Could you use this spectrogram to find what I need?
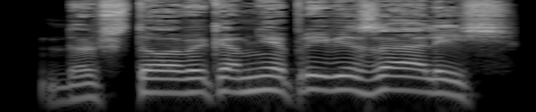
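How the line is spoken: Growl. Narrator (Russian): рыкнул Сатурн

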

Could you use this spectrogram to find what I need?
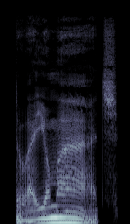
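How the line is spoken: Through gritted teeth. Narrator (Russian): процедил охотник

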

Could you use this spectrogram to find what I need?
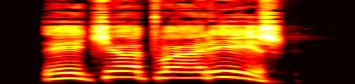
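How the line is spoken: Whining. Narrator (Russian): заскулило тело

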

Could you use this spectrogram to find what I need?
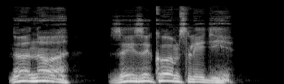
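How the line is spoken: Grunt, smirking. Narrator (Russian): хмыкнул

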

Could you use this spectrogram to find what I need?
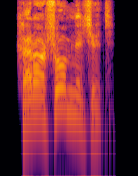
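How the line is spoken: Barked. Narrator (Russian): рявкнул тот

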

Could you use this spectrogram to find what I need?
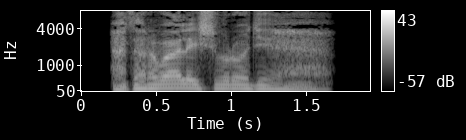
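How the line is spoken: Hoarse. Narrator (Russian): сипло выговорил Леший

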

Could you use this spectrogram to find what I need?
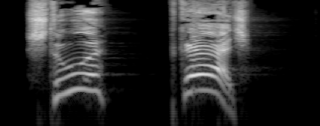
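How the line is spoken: Shout. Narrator (Russian): снова крикнул

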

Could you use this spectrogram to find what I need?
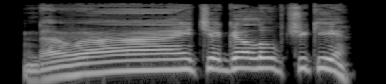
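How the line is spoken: Drawn out, drawling. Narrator (Russian): протянул правый брат

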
